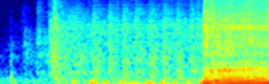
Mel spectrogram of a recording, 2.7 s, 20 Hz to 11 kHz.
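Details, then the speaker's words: Crash-rebuilt BMW M135i F20, first start in seven months after the fuel pump was heard priming: steady cranking for about 1.5 seconds, then it catches cleanly and settles into a strong, even idle; normal engine start. "this moment was so surreal for me from not knowing where everything goes and having to figure it out to finally having this car starting in very good shape"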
